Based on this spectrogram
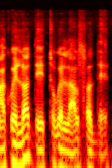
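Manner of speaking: plain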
